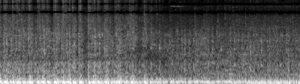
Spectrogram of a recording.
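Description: Classic car engine and exhaust rumbling at low speed as the car drives past, loudest in the first two seconds and lower after, as a second car rolls up.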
